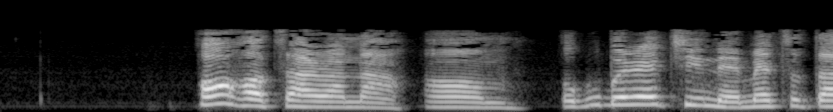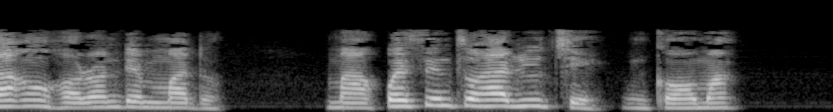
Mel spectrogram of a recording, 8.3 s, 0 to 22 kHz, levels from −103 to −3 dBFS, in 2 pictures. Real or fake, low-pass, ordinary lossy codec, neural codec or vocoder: real; 7.2 kHz; MP3, 32 kbps; none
